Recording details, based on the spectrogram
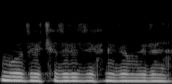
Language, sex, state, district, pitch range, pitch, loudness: Hindi, male, Jharkhand, Jamtara, 155-165 Hz, 160 Hz, -27 LUFS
